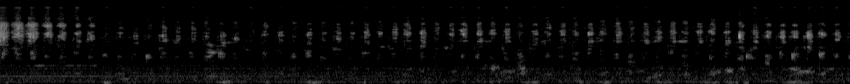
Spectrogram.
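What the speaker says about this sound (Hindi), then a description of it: "अपने दोनों हथेलियों का घर्षण करें," Two palms rub together briskly during a yoga session, a close, rhythmic dry swishing of skin on skin repeating steadily throughout, with a voice giving instructions over it.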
